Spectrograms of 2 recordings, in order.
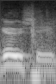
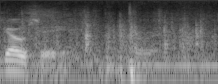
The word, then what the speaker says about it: Goosey: Not Goosey, but Goosey.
